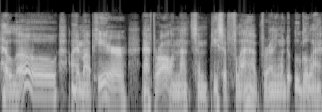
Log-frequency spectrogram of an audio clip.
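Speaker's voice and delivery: very condescending, acted, with "hello" long and drawn out. A performer tells how he answers women staring at his gut, mock-condescending tone. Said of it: "say in a very condescending tone".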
